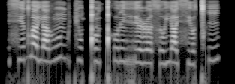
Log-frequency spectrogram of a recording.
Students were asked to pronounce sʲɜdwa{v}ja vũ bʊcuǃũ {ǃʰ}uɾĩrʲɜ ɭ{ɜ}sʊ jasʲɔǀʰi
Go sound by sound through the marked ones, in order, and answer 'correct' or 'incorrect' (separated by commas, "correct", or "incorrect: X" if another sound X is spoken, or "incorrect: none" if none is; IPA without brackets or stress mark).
incorrect: none, correct, correct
